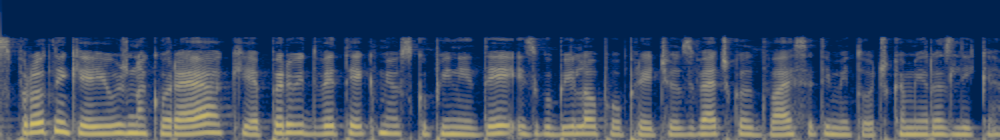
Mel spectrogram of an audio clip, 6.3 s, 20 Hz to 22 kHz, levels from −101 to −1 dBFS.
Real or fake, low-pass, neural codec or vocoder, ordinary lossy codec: fake; 7.2 kHz; codec, 16 kHz, 16 kbps, FreqCodec, larger model; Opus, 64 kbps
